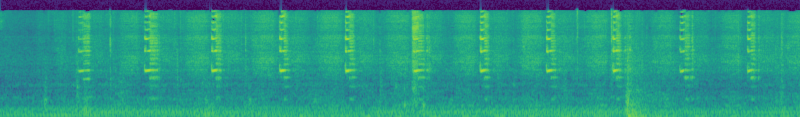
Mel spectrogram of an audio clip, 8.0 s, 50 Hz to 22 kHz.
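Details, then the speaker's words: Gray Toyota Hilux with its body rocked by hand: sharp rhythmic ticking about 1.5 times a second from a worn upper shock absorber bushing, which is to be replaced. "Esse barulhinho, moçada, é na bucha do amortecedor superior."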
